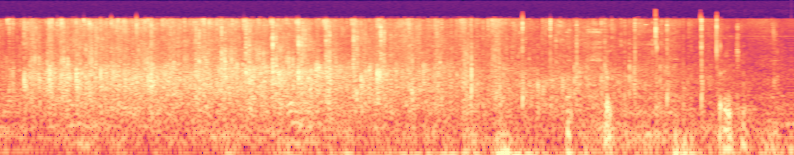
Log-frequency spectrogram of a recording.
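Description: An audience at an institute foundation day award ceremony applauds steadily throughout, a continuous crowd clapping that swells slightly midway, with faint talk underneath.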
